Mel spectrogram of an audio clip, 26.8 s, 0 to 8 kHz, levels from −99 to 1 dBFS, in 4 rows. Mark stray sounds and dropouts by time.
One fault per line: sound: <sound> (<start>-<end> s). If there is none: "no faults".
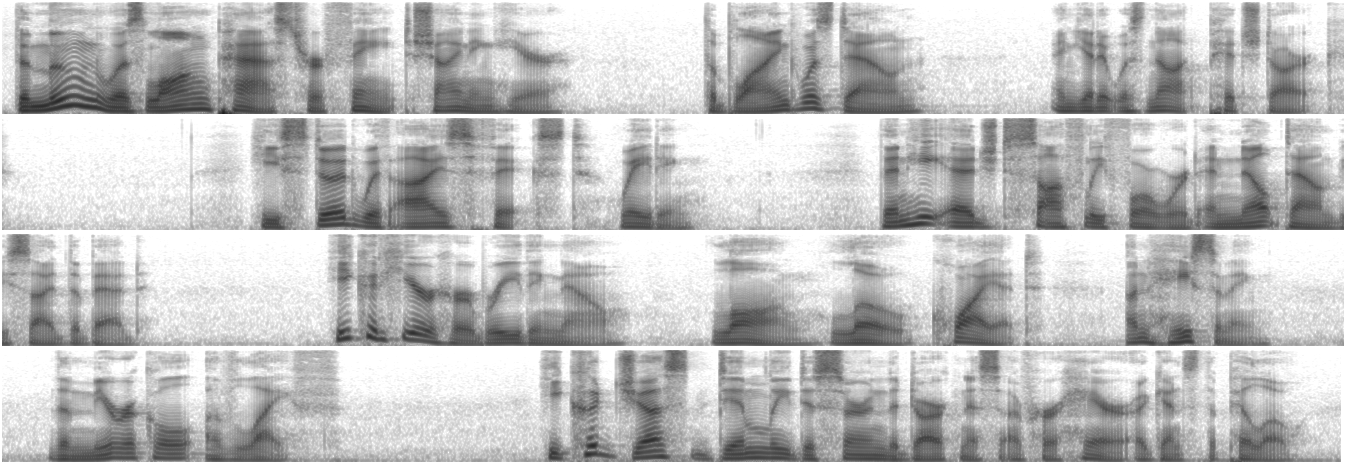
no faults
